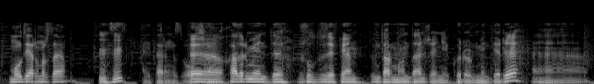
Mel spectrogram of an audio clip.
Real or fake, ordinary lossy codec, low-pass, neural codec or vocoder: real; none; 7.2 kHz; none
